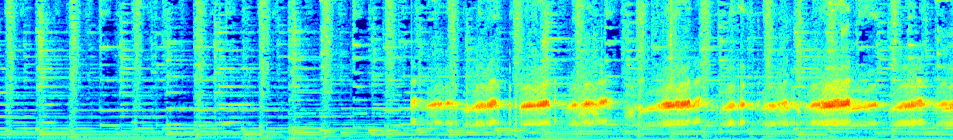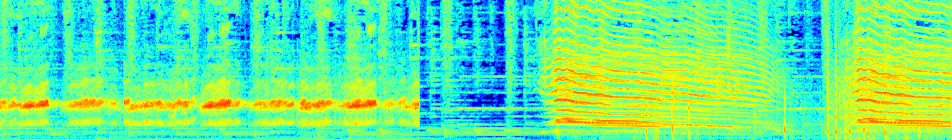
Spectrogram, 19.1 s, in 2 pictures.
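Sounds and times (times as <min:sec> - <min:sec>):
frog croaking: 0:04.2 - 0:13.8.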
